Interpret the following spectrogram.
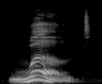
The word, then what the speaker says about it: world: A gente não pronuncia aquele R ali no meio. Então eu simplesmente falo world, world. O som aqui no início é w, w. E eu emendo com LD.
